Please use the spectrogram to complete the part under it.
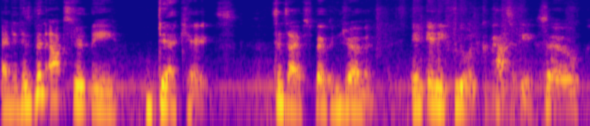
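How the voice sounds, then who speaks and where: A woman hosting a casual livestream from a bathroom as she gets ready. She talks in a flirtatious, theatrical way and calls her viewers darling. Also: deep voice. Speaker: livestream host. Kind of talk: casual livestream chat while getting ready. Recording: clear background noise.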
